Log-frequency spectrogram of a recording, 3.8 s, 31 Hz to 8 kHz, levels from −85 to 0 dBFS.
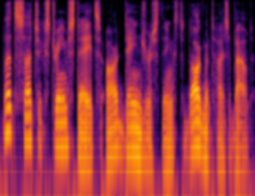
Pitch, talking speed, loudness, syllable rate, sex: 105 Hz, 155 wpm, -20 LUFS, 5.4 syllables/s, male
